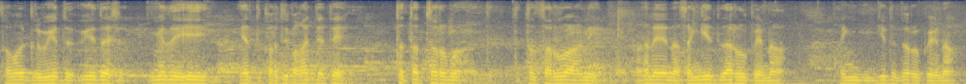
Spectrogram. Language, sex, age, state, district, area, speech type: Sanskrit, male, 30-45, Karnataka, Dakshina Kannada, urban, spontaneous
